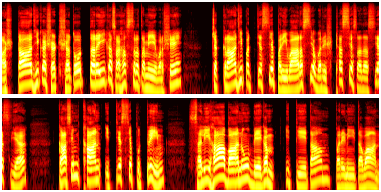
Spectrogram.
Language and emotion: Sanskrit, neutral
